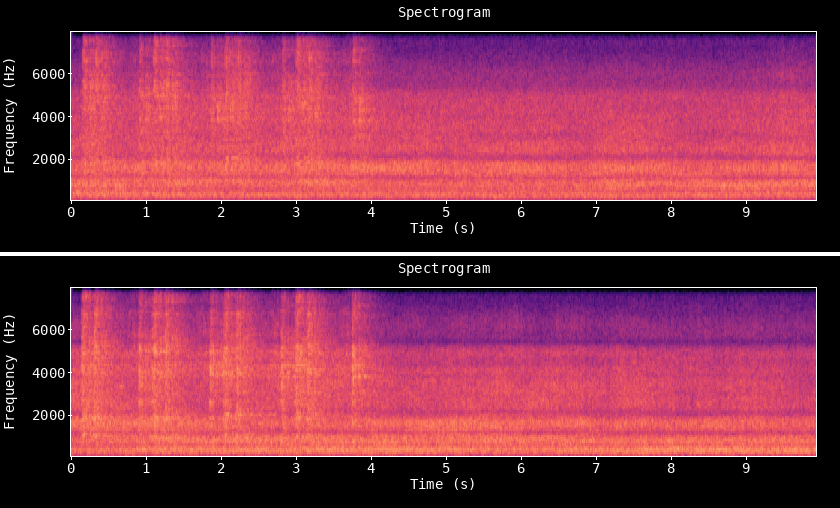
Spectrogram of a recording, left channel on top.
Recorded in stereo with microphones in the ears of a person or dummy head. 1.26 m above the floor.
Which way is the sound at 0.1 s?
85° right.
